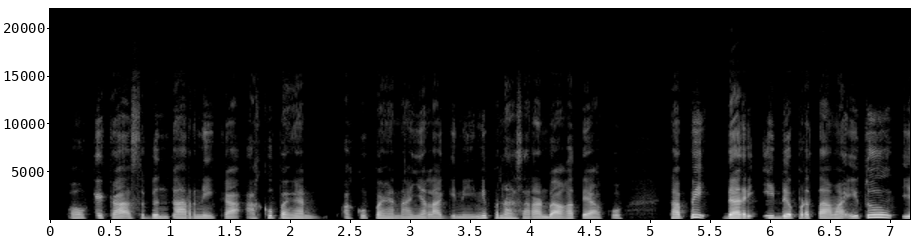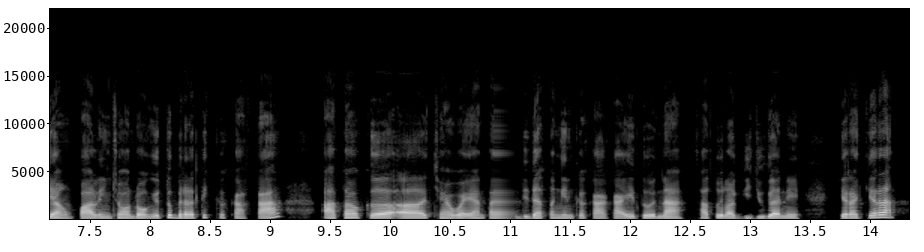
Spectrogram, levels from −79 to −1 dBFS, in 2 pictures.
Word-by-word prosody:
Oke, 185 +2 -4
Kak, 180 -6 +1
sebentar 165 +3 -1
nih, 150 -4 -3
Kak, 125 -3 -2
aku 175 +9 -5
pengen 150 -7 -2 0.2
aku 170 +7 -8
pengen 150 -4 -3
nanya 135 0 -3
lagi 135 +1 -2
nih, 120 0 -6
ini 195 - 0
penasaran 145 -9 -1
banget 125 +4 +1
ya 110 - -1
aku. 115 +1 -8 0.4
Tapi 180 +7 +2
dari 175 +2 +5
ide 185 -2 +3
pertama 170 -1 0
itu 245 +6 +3
yang 170 -1 +1
paling 170 0 +1
condong 175 0 +1
itu 240 +5 +1
berarti 185 +4 0
ke 190 - -22
Kakak 145 -3 +1 0.3
atau 200 +5 +2
ke, 195 - -1
eee, 160 -5 +6
cewek 160 -3 +1
yang - - -10
tadi 165 -1 -4
datengin 160 0 -2
ke 155 - -5
Kakak 155 0 -1
itu? 145 -6 0
Nah, 135 0 +1
1 150 +1 -3
lagi 150 +1 0
juga 165 -1 +2
nih, 130 -3 -1 0.3
kira-kira, 185 +7 +2
165 Hz, 190 wpm, -25 LUFS, 150-180 Hz, 0.4 s, eee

